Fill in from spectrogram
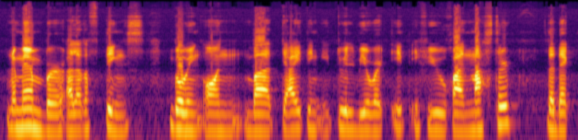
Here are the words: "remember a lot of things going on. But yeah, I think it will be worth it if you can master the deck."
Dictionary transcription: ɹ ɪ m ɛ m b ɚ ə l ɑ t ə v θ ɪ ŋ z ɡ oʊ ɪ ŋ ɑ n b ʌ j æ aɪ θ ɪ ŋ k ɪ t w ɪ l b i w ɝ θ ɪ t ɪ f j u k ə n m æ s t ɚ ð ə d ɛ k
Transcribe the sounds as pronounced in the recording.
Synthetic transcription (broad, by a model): ɹ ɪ m ɛ m b ɚ ə l ɑ t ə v t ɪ ŋ s ɡ oʊ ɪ ŋ ɑ n b ʌ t aɪ t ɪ ŋ k ɪ t w ɪ l b i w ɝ t ɪ t ɪ f j u k ə n m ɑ s t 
